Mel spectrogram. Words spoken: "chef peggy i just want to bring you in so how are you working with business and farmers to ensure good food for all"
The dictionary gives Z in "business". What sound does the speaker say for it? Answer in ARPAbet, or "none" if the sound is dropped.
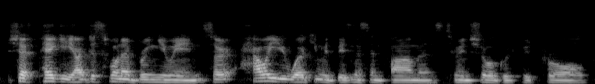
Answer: Z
